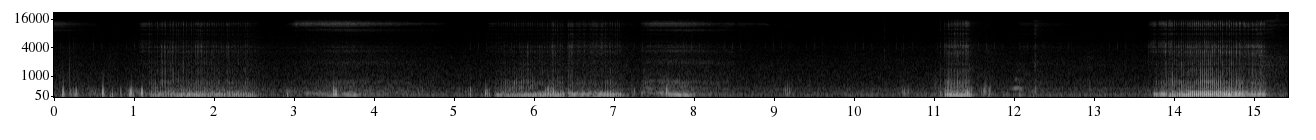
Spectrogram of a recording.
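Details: Sleeping Staffordshire terrier (staffy) gives unusually loud, low, rumbling snores with quiet pauses between breaths.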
